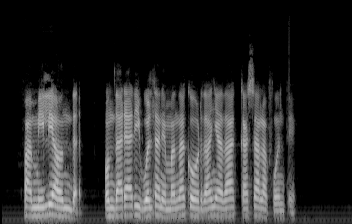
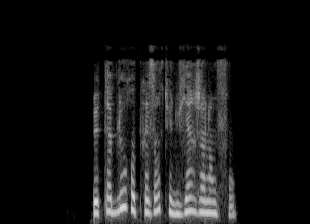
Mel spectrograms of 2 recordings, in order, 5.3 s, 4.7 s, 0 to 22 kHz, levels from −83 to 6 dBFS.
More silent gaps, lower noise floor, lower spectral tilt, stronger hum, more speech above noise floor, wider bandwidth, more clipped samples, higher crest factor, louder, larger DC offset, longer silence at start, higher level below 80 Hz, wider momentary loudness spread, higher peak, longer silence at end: neither; second, -65 dBFS vs under -90 dBFS; about the same, -5.5 dB/octave vs -6 dB/octave; first, 50 Hz at -40 dBFS vs none; second, 46 dB vs over 73 dB; about the same, 9 kHz vs 9.6 kHz; neither; about the same, 18 dB vs 18 dB; about the same, -18 LUFS vs -18 LUFS; neither; second, 0.35 s vs 1.4 s; about the same, -60 dBFS vs -62 dBFS; first, 12 LU vs 8 LU; about the same, -2 dBFS vs -4 dBFS; second, 0.85 s vs 1.15 s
